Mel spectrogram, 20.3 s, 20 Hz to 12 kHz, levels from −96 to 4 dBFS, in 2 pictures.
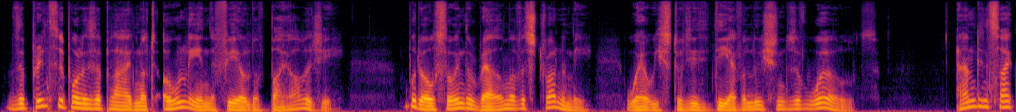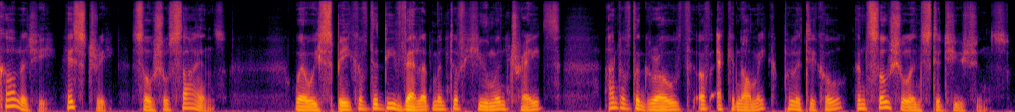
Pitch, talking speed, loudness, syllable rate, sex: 110 Hz, 150 wpm, -20 LUFS, 5.1 syllables/s, male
